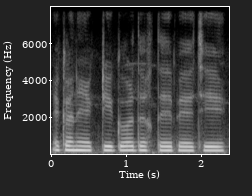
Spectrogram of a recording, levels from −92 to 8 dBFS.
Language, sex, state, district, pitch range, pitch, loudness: Bengali, female, Assam, Hailakandi, 210-220 Hz, 215 Hz, -14 LUFS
